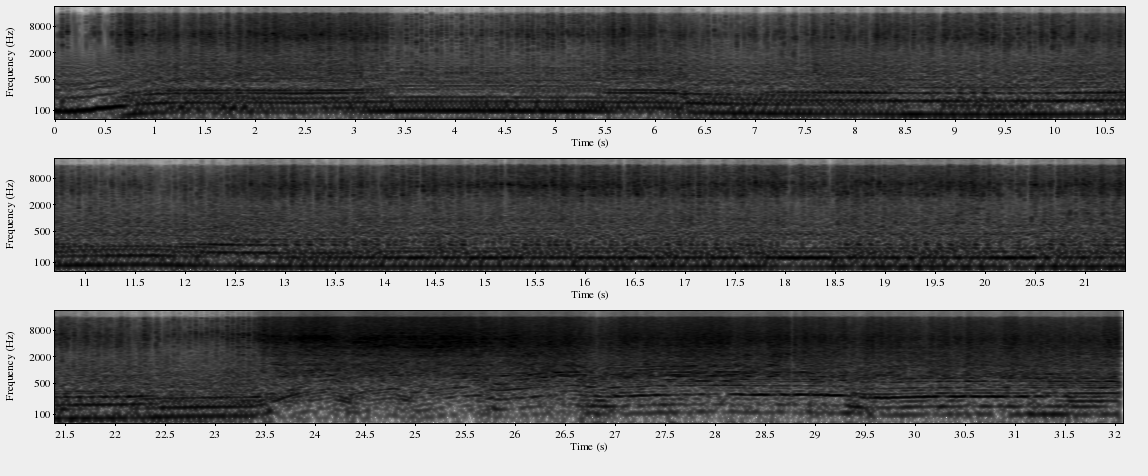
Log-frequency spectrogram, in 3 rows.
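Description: Engines of American drag-racing cars running loudly at the start line, holding a steady, high idle with small shifts in pitch. About 23 seconds in the sound changes abruptly as the cars launch: engines rev up with rising pitch and a loud rushing noise as they accelerate away.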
